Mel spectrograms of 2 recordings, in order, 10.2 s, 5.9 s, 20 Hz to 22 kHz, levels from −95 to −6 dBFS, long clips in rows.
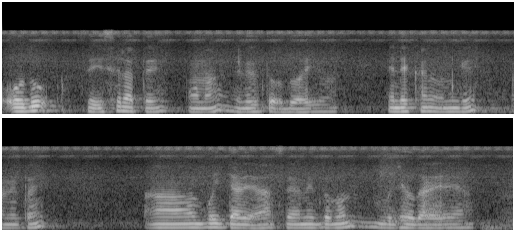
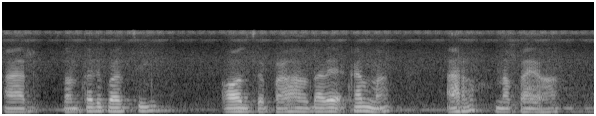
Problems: constant background noise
